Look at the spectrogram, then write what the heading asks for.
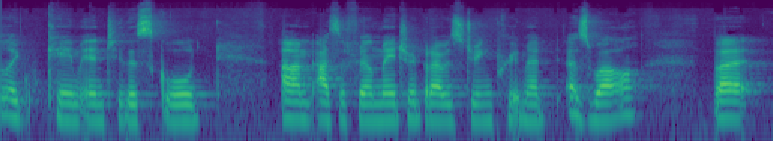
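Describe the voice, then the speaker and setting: Young woman with a lowish voice. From New Jersey. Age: young adult. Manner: chatty, frequent "like" and "um". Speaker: student panelist. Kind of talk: casual chat.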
